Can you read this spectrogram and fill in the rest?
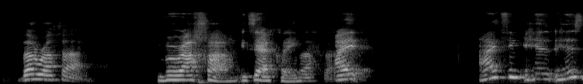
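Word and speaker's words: ברכה: Baracha, exactly.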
